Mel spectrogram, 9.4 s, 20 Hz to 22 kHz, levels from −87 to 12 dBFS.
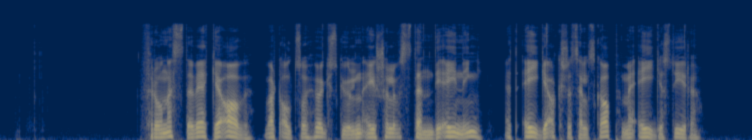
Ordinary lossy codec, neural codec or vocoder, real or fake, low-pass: none; none; real; 10.8 kHz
